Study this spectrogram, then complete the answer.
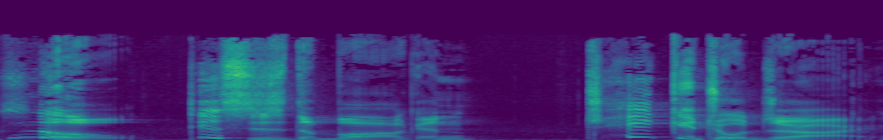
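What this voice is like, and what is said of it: Slight accent, dominating voice. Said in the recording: “you've got a little accent. ... very dominating.”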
